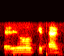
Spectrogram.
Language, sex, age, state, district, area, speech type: Tamil, female, 30-45, Tamil Nadu, Tirupattur, rural, conversation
